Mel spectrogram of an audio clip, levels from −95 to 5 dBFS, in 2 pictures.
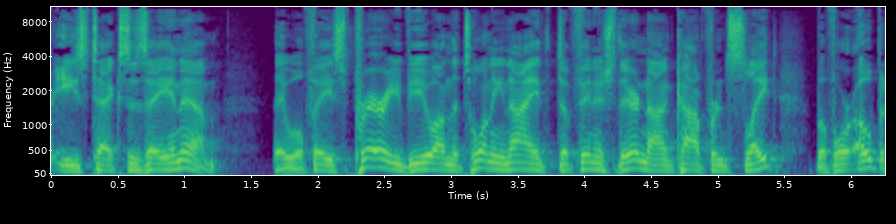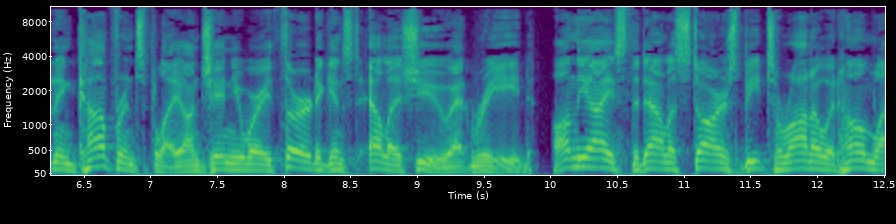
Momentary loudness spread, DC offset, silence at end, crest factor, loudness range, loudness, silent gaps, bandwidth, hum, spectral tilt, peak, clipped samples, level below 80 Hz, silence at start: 5 LU; under 0.1%; 0 s; 18 dB; 1 LU; -20 LUFS; none; 11 kHz; none; -4 dB/octave; -2 dBFS; under 0.1%; -46 dBFS; 0 s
